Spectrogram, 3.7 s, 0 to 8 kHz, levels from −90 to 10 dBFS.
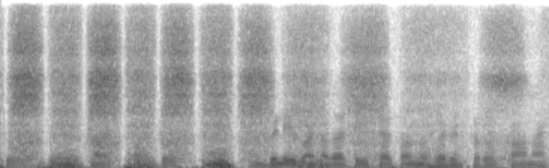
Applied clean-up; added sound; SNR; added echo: neural mask model Resemble Enhance denoiser.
